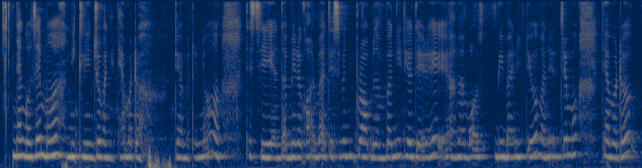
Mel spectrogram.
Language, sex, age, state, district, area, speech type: Nepali, female, 45-60, West Bengal, Darjeeling, rural, spontaneous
